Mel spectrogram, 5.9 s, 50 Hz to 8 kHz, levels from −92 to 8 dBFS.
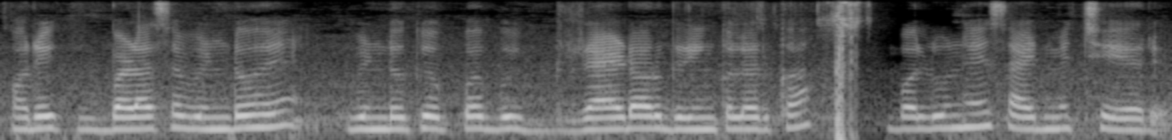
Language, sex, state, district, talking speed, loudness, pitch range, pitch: Hindi, male, Odisha, Nuapada, 215 wpm, -20 LUFS, 210-220 Hz, 210 Hz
